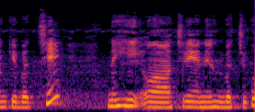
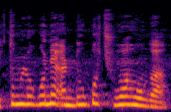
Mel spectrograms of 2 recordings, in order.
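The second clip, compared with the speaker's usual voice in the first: raised-pitch accusation, acted; angry; 6 semitones higher, 4 dB louder than usual. A narrator's reading. Mother accuses children of touching the eggs, acted anger. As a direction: scold them as an annoyed mother. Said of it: "गुस्से में बोली".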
